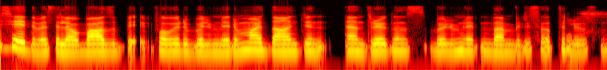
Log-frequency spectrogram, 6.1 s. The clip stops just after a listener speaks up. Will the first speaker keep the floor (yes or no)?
no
